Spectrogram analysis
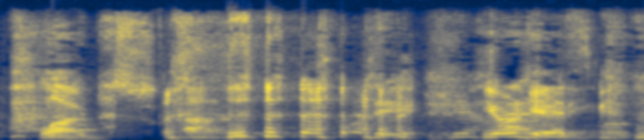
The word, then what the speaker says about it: Lagos: And my boyfriend, obviously, his family has traveled here before, so they highly spoke about Algarve and Lagos and Lagos. Now I said it right. Lagos.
